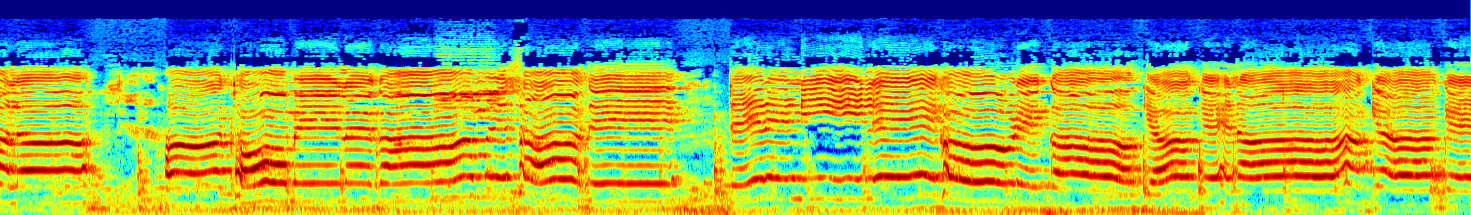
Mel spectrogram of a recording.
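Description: A woman singing a Hindu devotional bhajan solo, holding long wavering notes, with short pauses between phrases about a second in and again about seven seconds in.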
